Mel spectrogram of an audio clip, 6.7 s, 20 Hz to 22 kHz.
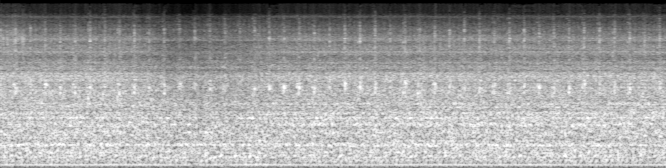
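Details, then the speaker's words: Land Rover 110 V8 idling warm, gauge about halfway, hoses pressurised but thermostat not yet open: smooth, even, fast-ticking idle with low hum, no knocks or misses, "like a little sewing machine". Normal idle. "Like a little sewing machine, isn't it? With Singer on the top."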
